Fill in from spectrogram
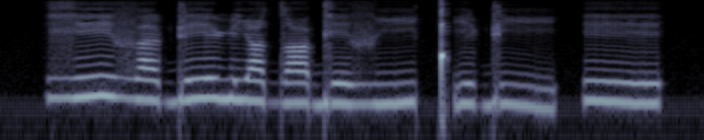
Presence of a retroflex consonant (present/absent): present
